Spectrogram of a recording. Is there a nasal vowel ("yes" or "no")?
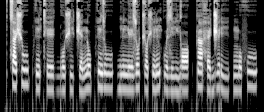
yes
